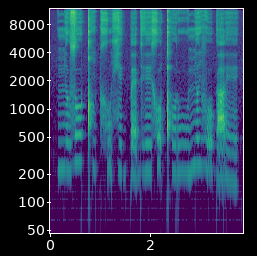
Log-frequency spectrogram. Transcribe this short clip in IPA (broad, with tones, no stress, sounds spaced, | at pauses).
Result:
ɲ ə˨ u̯ z o˦ ǃʰ i˨ p x ṵ˨ ç e˨ ɡ p ɛ̰˨ ɡʱ eː˨ x o̰˦ ǃʰ o˨ ɾ uː˨ ɲ ə˦ i̯ v o̰˦ ɡ a̰˦ ɾ e˨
